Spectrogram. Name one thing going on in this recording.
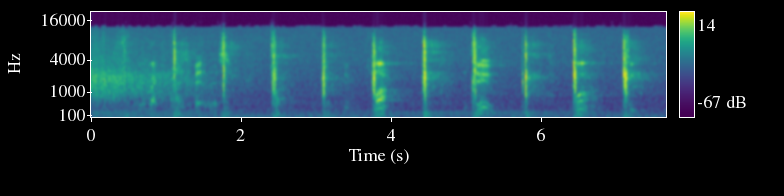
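A group of people clap their hands in a slow, steady rhythm.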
